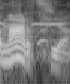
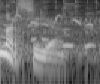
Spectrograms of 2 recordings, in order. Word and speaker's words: Marzia: Si pronuncia Marzia, non Marzia.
